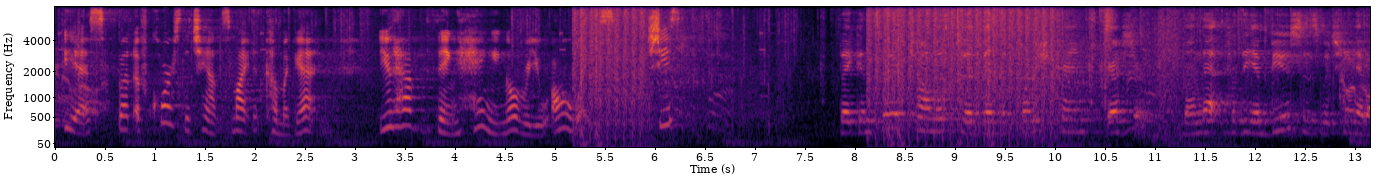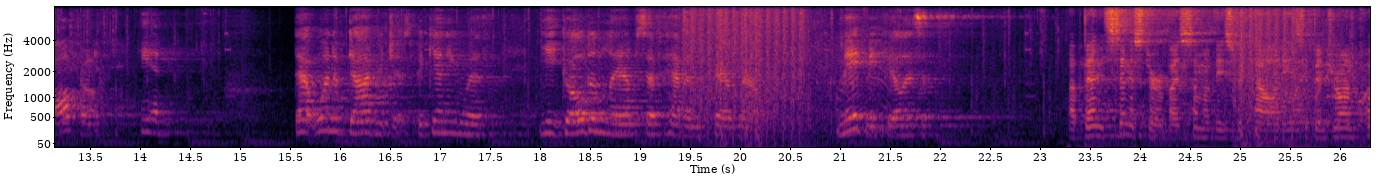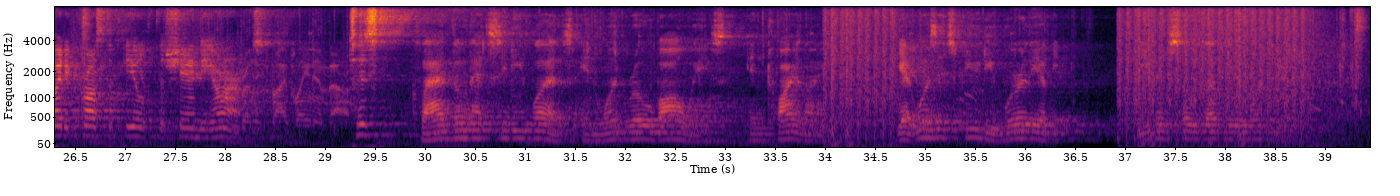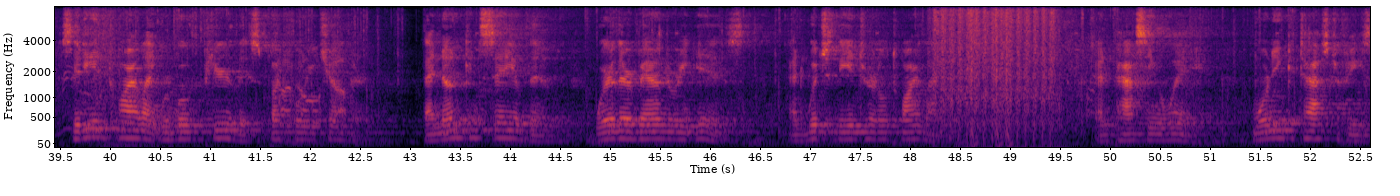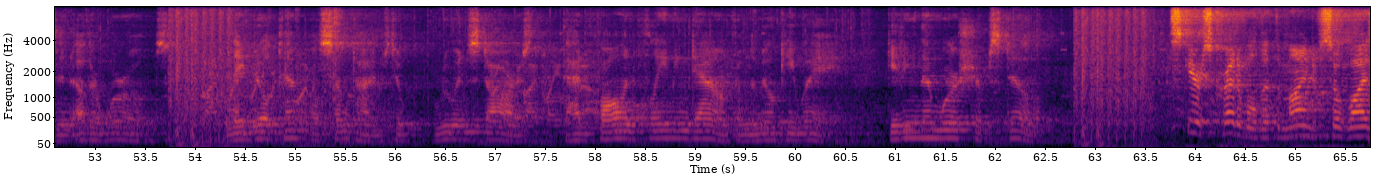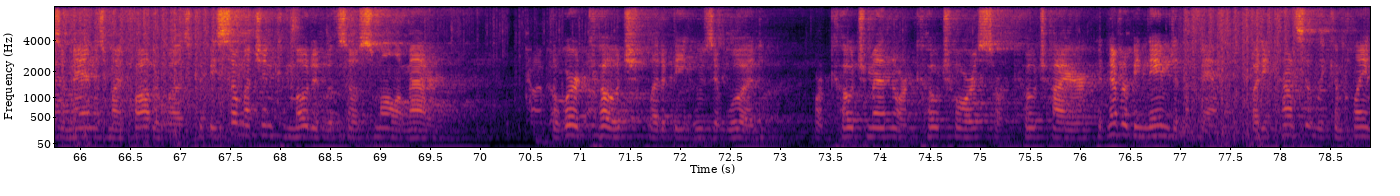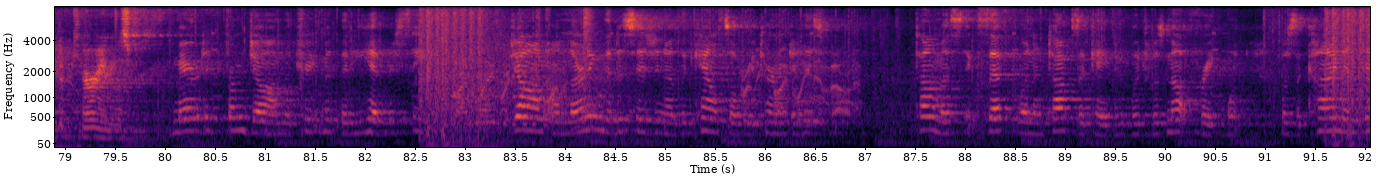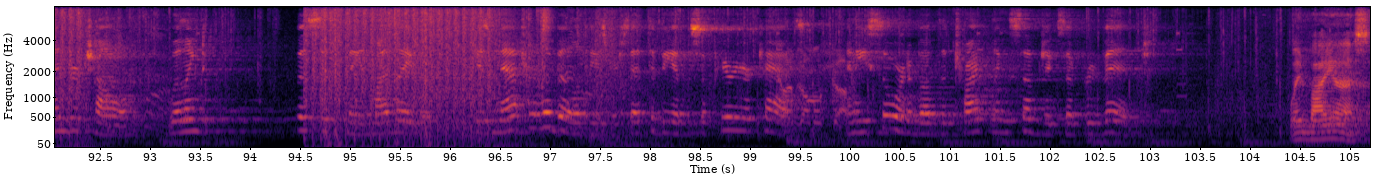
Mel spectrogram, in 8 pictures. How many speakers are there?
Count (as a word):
five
